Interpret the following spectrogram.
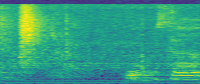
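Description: Faint, quiet talking in the second half, with a brief soft rustle shortly after the start.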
